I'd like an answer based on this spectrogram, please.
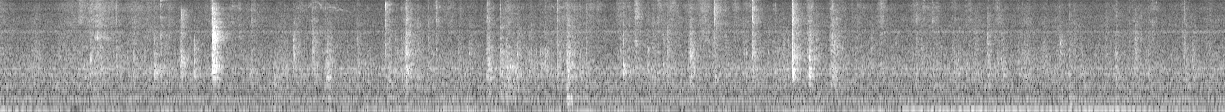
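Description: Scattered light clicks and knocks as parts of a pulse rifle replica are handled and fitted, a few sharper ones standing out, over a low steady hum.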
